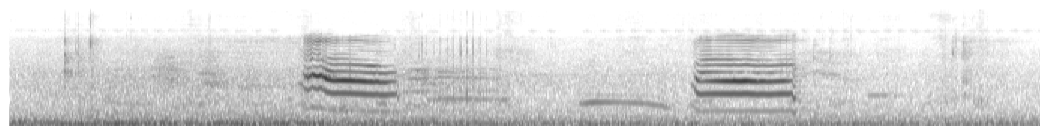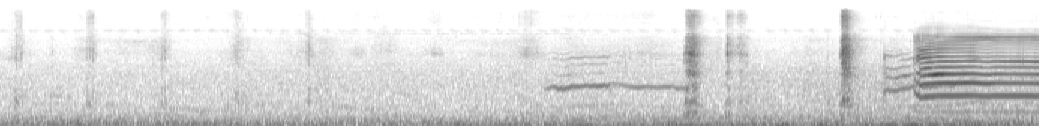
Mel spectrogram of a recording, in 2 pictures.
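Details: Calico cat meowing, followed by a young white cat, before eating with other cats indoors; several harmonic meows, some falling in pitch, spaced a few seconds apart, over a low background hum with scattered clicks.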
